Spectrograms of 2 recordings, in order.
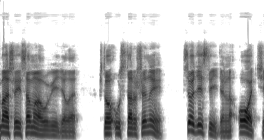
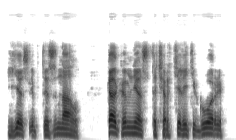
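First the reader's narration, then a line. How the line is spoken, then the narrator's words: Sobbing. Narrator (Russian): всхлипнула Маша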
